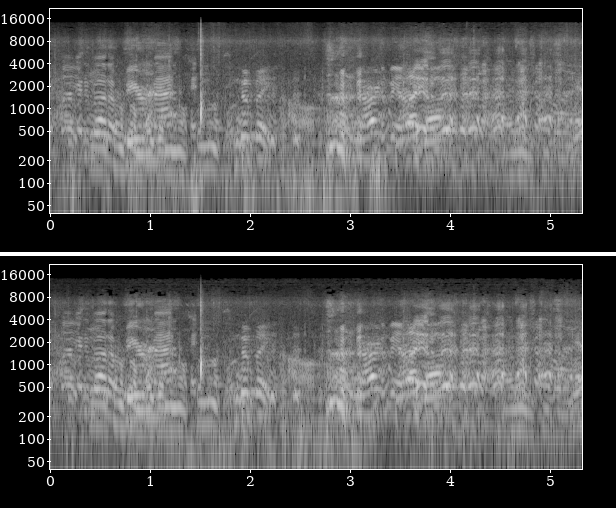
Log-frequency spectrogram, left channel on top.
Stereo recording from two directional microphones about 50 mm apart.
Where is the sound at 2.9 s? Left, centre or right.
Centre.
